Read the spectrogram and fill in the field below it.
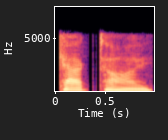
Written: cacti

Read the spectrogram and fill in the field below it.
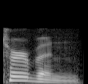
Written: turbine

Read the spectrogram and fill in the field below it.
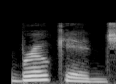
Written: brokage

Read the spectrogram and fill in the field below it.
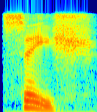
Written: seiche

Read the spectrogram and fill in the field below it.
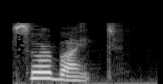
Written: sorbite

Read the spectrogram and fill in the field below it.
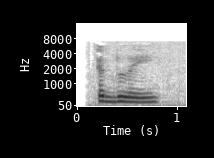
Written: ibly

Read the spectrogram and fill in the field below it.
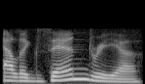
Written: Alexandria

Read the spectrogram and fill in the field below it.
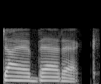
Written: diabetic

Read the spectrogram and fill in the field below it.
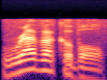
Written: revocable

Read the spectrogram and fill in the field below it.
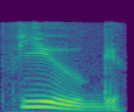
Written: fugue

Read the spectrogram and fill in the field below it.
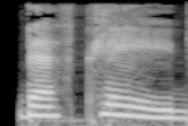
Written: Bethpage

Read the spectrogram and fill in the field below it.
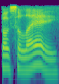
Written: Beausoleil

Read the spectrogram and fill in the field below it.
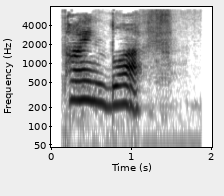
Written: pine bluff

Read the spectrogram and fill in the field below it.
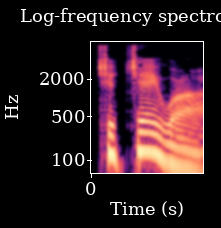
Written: chichewa

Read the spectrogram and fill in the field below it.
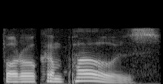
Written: photocompose

